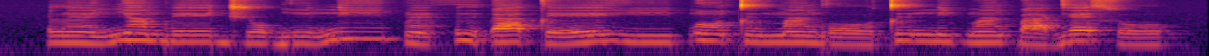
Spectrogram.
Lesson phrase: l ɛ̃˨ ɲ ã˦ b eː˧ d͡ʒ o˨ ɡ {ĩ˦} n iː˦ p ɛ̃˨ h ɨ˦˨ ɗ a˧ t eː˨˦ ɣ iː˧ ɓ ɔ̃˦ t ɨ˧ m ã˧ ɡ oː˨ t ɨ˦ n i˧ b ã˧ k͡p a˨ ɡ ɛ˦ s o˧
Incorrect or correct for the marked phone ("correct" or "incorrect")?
incorrect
